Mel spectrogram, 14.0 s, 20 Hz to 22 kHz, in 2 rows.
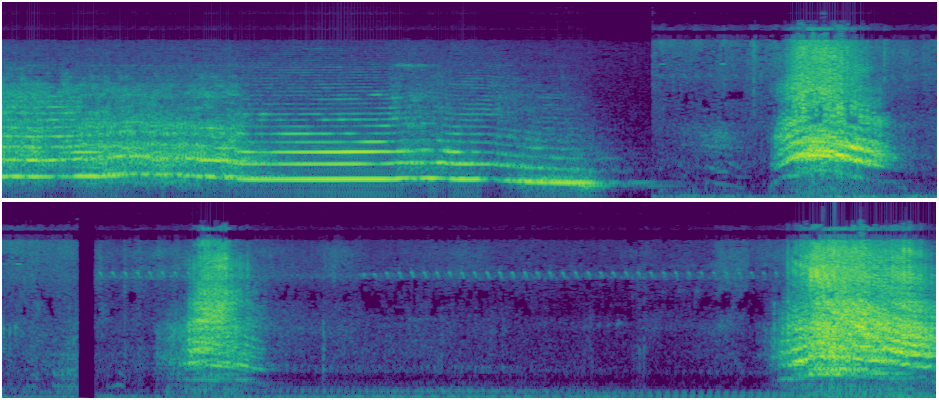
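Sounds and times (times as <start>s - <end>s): elephant trumpeting: 5.2s - 6.9s, 8.2s - 9.2s, 12.7s - 14.0s
elephant call: 5.2s - 14.0s.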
